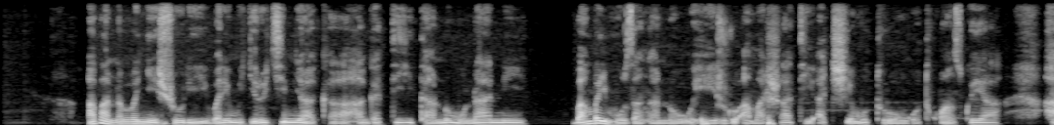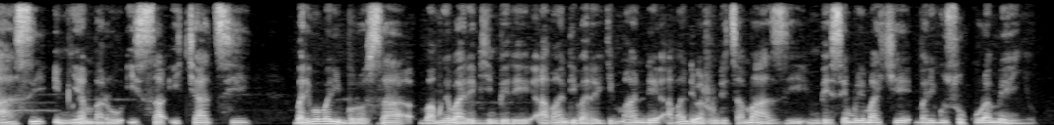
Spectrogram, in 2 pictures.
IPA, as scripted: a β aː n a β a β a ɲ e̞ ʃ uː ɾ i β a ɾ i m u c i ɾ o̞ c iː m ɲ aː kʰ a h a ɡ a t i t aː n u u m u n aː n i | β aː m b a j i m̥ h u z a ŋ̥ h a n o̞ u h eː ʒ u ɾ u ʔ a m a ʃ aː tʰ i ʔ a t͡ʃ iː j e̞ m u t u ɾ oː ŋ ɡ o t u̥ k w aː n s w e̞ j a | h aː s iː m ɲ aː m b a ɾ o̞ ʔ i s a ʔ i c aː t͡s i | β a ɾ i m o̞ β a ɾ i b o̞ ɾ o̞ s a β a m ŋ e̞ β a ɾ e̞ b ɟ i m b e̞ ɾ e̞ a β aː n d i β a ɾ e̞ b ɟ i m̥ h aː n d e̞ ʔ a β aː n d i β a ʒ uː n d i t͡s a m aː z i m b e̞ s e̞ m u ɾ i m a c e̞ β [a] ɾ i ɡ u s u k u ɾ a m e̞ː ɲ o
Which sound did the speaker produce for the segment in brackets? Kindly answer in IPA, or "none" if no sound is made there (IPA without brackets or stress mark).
a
